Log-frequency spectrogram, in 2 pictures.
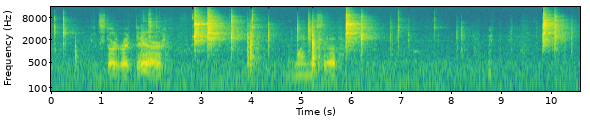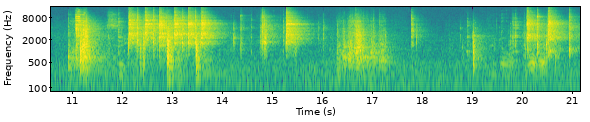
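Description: An older man talks calmly nearby.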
